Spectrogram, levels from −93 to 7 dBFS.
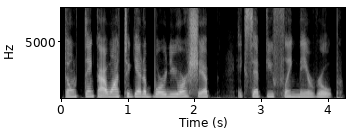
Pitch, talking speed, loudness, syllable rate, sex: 200 Hz, 210 wpm, -23 LUFS, 4.5 syllables/s, female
